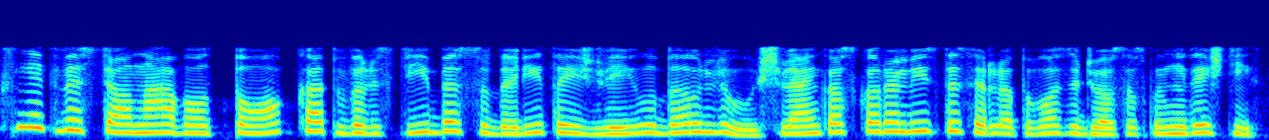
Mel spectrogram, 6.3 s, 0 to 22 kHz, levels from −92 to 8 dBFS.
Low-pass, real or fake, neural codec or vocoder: 5.4 kHz; fake; autoencoder, 44.1 kHz, a latent of 192 numbers a frame, MeloTTS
